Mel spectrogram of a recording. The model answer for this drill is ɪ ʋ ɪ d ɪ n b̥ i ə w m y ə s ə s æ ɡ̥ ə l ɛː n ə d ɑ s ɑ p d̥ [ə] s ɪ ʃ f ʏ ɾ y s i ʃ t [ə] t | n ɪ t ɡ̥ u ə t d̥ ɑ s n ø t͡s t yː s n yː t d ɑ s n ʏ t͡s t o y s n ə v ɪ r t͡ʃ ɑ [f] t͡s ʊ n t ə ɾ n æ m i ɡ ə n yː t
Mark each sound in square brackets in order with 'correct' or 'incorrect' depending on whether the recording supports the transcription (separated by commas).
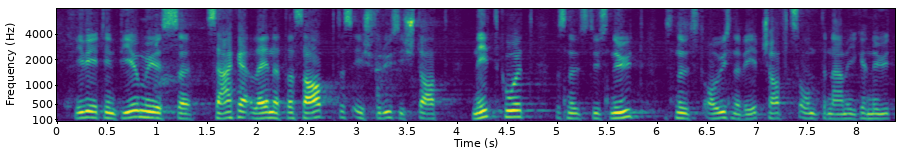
incorrect, incorrect, correct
